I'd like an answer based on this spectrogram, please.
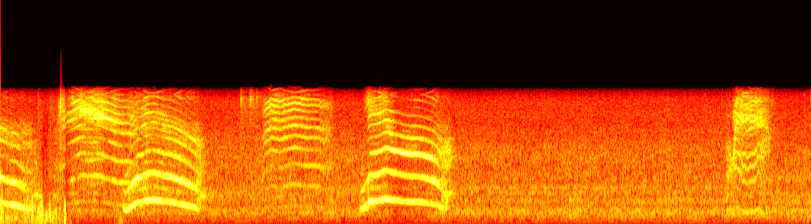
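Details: Pet cat with a habit of frequent meowing; a series of loud arched meows, four in the first five seconds, then a quieter one near the end, with a brief knock at the start.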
